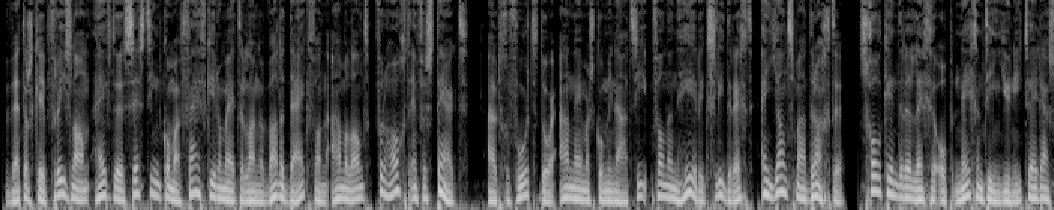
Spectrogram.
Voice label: dutch audiobooks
